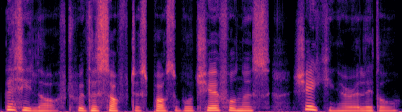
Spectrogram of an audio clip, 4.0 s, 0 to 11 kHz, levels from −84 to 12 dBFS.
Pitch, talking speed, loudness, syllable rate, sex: 190 Hz, 165 wpm, -18 LUFS, 5.4 syllables/s, female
